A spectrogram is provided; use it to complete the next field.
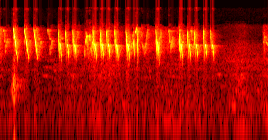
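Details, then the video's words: Bar-winged prinia song, used as a lure recording to prompt a caged bird to sing. Rapid series of sharp, high chirps with downward sweeps, about twenty notes in quick runs, then a short pause. "Pancingan Ciblek Semi Gacor Agar Bunyi..!"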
